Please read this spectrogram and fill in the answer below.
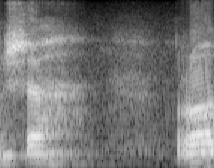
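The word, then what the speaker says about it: شَهْر: শিনে জবর হায়ে জজম শাহ, র দুই জের রিন, শাহরিন। এখানে আমরা থামলে উচ্চারণ হবে শাহর।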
